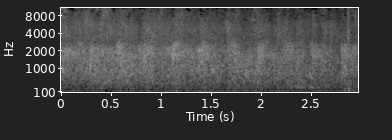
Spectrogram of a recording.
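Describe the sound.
An audience applauds steadily, welcoming a father and his daughter to the stage, the clapping dense and even for the whole stretch.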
